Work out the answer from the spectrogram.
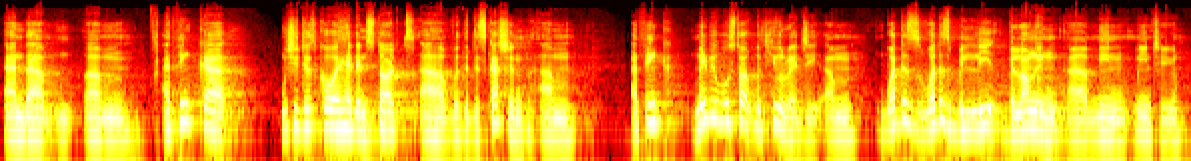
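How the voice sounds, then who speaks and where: A man's voice: mid-range voice, animated, fairly bright tone. A man hosting a virtual panel discussion, introducing it in a friendly way with plenty of hesitations. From Finland. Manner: friendly, halting with fillers. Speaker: panel host.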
